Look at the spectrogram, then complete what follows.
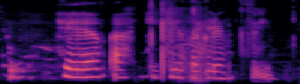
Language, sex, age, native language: Icelandic, female, 10, Icelandic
